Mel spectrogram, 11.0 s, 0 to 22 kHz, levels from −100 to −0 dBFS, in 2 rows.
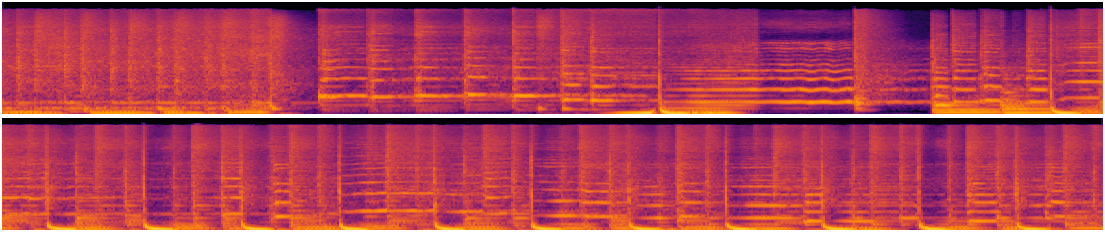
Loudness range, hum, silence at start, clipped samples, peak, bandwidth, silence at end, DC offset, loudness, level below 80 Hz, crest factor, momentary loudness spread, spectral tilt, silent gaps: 2 LU; none; 0 s; under 0.1%; -8 dBFS; 17.5 kHz; 0 s; under 0.1%; -23 LUFS; -24 dBFS; 14 dB; 3 LU; -3.5 dB/octave; none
